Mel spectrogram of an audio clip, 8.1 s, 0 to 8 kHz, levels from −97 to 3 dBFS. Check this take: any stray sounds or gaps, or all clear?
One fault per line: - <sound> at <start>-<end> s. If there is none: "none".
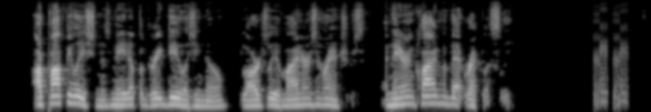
- laugh at 7.4-7.9 s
